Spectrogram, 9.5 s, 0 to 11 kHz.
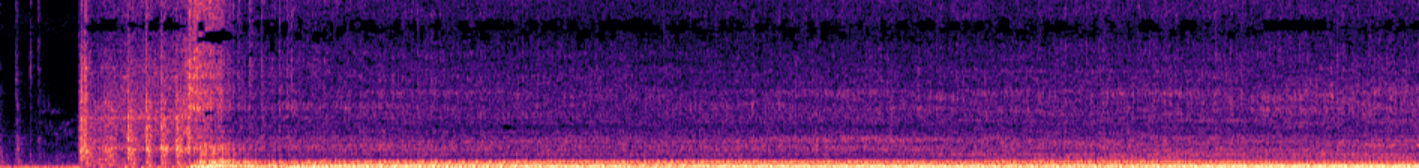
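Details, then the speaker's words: Nissan 350Z single-turbo VQ35DET (Garrett T04E, 10psi tune, hood-exit open dump and wastegate), just after thermostat swap: brief crank, clean catch, steady deep lumpy idle with no knocks or misses; healthy start. "i'm about to throw it back and start the car for you guys so you can hear what that uh hood exit open dump open waste vq35de turbo sounds"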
